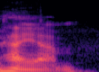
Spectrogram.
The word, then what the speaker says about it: Hiam: Even the name Siham rhymes with her name Hiam.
